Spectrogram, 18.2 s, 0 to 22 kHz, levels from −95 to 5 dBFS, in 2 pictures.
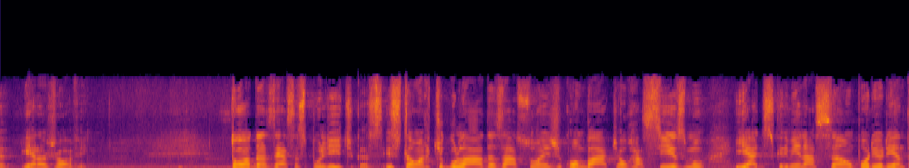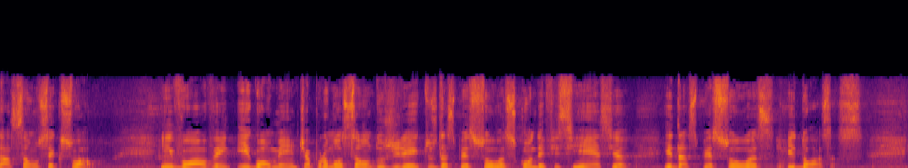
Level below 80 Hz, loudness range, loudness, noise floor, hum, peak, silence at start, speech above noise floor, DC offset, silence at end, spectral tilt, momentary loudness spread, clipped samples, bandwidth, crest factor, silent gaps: -60 dBFS; 1 LU; -25 LUFS; -45 dBFS; none; -6 dBFS; 0 s; 20 dB; under 0.1%; 0 s; -2.5 dB/octave; 12 LU; under 0.1%; 12.5 kHz; 20 dB; none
